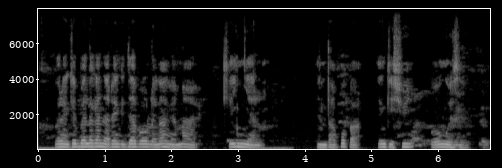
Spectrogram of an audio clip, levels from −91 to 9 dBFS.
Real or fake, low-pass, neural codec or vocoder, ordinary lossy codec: real; none; none; none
